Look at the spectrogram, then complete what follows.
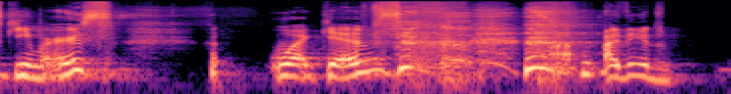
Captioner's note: laughs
